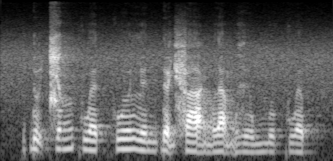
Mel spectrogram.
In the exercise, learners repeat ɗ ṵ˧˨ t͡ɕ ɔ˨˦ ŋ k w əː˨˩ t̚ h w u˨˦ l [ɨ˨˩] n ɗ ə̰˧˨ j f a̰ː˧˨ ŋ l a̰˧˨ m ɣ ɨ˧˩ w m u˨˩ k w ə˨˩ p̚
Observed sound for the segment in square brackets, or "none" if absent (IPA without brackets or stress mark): ɨ˨˩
